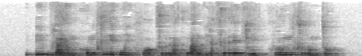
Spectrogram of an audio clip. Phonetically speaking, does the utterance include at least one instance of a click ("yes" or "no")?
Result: no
